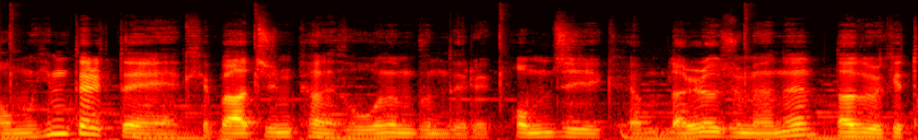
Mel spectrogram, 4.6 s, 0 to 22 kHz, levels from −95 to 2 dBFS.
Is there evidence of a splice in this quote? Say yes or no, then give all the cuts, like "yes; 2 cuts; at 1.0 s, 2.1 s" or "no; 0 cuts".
yes; 2 cuts; at 0.9 s, 2.5 s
